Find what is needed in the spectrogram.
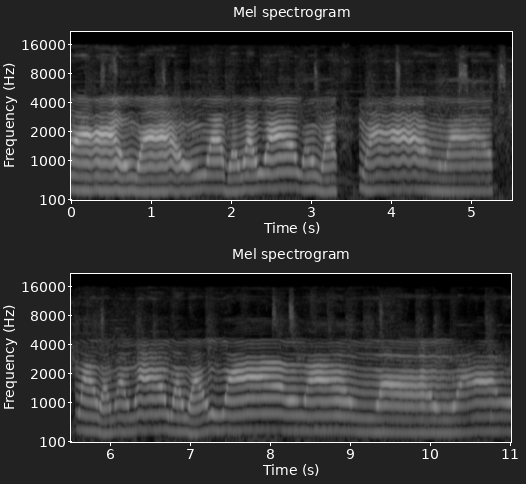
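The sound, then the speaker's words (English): A voice imitates the synth instrument line from the beginning of a song, humming a loud, nasal, wavering tone that slides up and down in pitch for about eleven seconds, broken only by two brief breaths. “Hope you enjoyed my little impersonation there.”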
